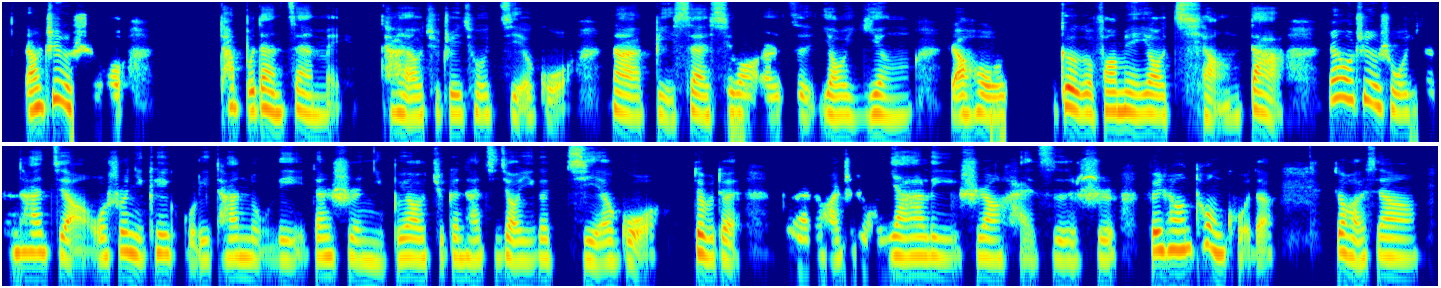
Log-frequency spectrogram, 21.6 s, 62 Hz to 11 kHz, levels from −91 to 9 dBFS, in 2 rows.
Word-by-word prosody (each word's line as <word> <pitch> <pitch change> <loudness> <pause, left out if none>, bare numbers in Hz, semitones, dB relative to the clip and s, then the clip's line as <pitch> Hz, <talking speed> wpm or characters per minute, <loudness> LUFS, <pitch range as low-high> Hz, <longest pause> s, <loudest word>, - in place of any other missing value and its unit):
然 200 - +6
后 - - +7
这 300 +6 +4
个 240 - +5
时 - - -2
候， - - -2 0.7
他 230 - +3
不 210 -3 +3
但 205 -4 +4
赞 190 -3 0
美， 165 - -10 0.3
他 185 - 0
还 175 - +3
要 160 +1 +2
去 185 - -10
追 180 -1 0
求 175 -1 -5
结 175 - -5
果。 - - -6 0.3
那 180 -6 +5
比 170 -3 -6
赛 175 +3 +2
希 170 +4 -4
望 180 -2 +2
儿 165 0 -3
子 170 - -6
要 170 -2 +2
赢， 165 0 -2 0.3
然 175 - +6
后 170 -2 +2 0.4
各 230 -3 +11
个 180 -1 +2
方 195 +3 +4
面 190 -2 +3
要 175 -2 +3
强 - - -2
大。 - - +3 0.3
然 310 - +6
后 320 -1 +6
这 300 -1 +1
个 245 - +4
时 220 - -1
候 185 - +2
我 180 - -3
就 185 - -16 0.2
跟 215 - -2
他 215 0 +2
讲， 215 -3 0
我 - - -1
说： 225 +5 +1
“你 195 -5 +1
可 215 - -5
以 205 - +2
鼓 200 - -11
励 165 - -5
他 180 +1 -2
努 180 -2 -6
力， 170 +3 -8
但 185 0 -1
是 180 -2 -2
你 160 -2 -9
不 175 - -4
要 180 -1 +2
去 175 -2 -10
跟 180 0 -4
他 170 -1 -3
计 180 -1 -11
较 160 - +2
一 165 0 -7
个 175 0 -4
结 160 -2 -1
果。 160 - -2 0.2
“对 210 - +8
不 180 - -1
对？ - - 0
不 - - -21
然 - - -2
的 - - -16
话 - - -1
这 - - -7
种 375 - -10
压 190 -1 +2
力 180 -2 -4
是 - - -3
让 175 -1 +1
孩 - - -8
子 165 -1 -8
是 170 0 -3 0.2
非 230 - +7
常 235 +1 +4
痛 255 -7 +2
苦 - - -7
的。 - - -4 0.4
就 215 - +4
好 170 -4 +1
像， 185 -1 -1
180 Hz, 265 characters per minute, -23 LUFS, 170-200 Hz, 0.7 s, 各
